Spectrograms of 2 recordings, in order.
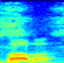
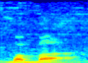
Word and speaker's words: Baba: And by the way, that was his name, Baba, with the hard second syllable. Baba wasn't Bubba, it was Baba.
